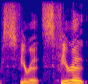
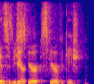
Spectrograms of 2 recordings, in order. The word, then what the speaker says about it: spherification: do you pick for spherization? Jules, I got to add a syllable there. Spir Nope, it's not going to work. Spherification.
